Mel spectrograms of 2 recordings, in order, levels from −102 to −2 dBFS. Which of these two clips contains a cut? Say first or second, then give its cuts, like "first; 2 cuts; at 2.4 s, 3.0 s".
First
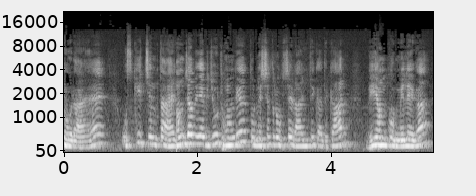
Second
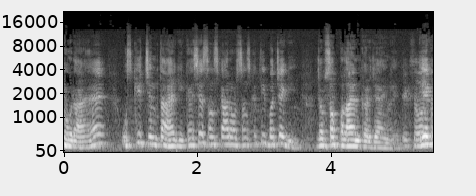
first; 1 cut; at 1.7 s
